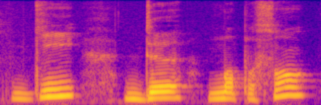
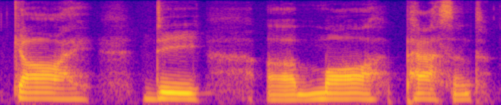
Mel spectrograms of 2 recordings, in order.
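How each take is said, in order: First: The name is said with French-style pronunciation. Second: The name is said with English-style pronunciation. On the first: The speaker calls it right. "It's actually French" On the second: The speaker calls it wrong. "that's maybe how you even pronounce it"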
